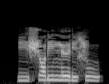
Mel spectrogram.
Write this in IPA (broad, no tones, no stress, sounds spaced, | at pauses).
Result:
i ʃ ɔ ɾ i n ɘ ɾ i ɬ u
